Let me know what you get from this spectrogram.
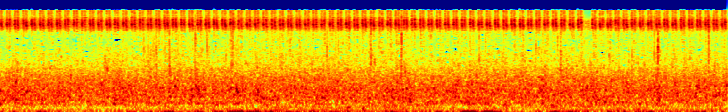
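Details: A steady, shrill cricket trill by a river at night runs without pause, layered over flowing water, with frequent crackles and snaps from a campfire scattered through it.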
